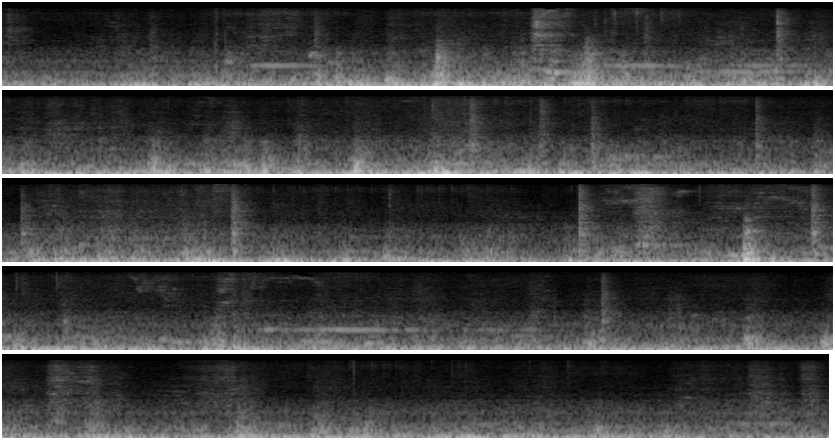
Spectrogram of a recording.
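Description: SEPTA Regional Rail electric train under way, heard from inside the passenger car: a steady low rumble from the running gear, with wheels clicking over rail joints and one sharp knock about twelve seconds in.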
